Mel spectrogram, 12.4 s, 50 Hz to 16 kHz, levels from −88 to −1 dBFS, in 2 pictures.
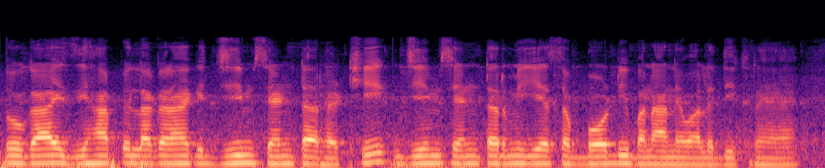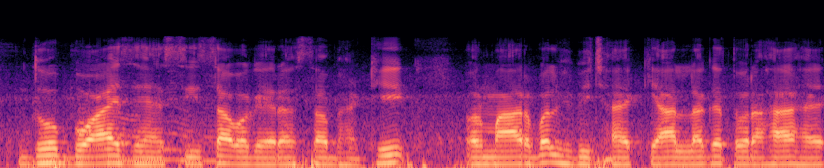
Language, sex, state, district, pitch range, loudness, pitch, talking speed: Hindi, male, Chhattisgarh, Balrampur, 110-120 Hz, -15 LUFS, 115 Hz, 195 wpm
